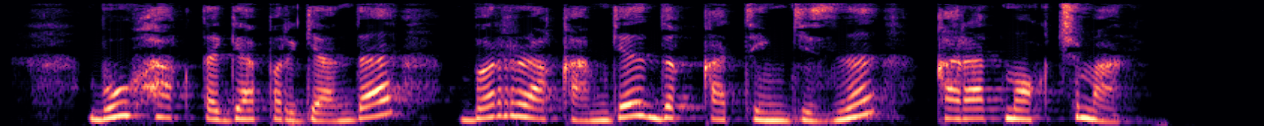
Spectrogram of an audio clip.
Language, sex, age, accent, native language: Uzbek, female, 25-34, Buxoro, Uzbek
